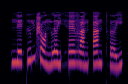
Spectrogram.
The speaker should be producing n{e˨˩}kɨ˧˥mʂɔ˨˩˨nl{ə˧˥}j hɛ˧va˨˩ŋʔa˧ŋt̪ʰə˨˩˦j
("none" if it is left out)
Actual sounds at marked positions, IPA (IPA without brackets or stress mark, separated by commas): e˨˩, ə˨˩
